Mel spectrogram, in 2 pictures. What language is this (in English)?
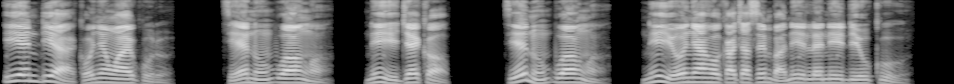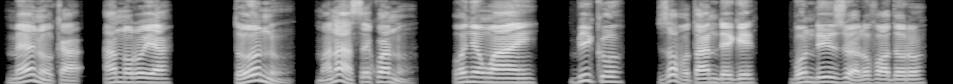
Igbo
